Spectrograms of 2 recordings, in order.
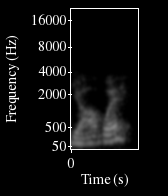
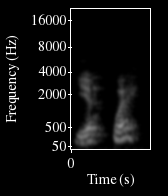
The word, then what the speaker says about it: Yahweh: it as Jehovah or have you heard it pronounced as yahe if you actually pronounce it correctly it's y way or something along those lines now granted I'm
